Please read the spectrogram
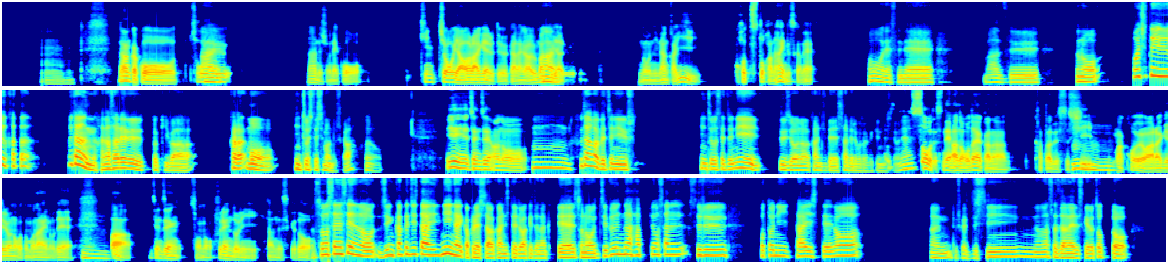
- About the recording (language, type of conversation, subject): Japanese, advice, 会議や発表で自信を持って自分の意見を表現できないことを改善するにはどうすればよいですか？
- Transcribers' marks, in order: tapping; in English: "フレンドリー"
